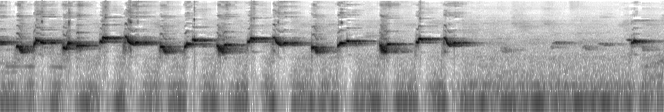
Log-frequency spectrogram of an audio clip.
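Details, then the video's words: Tame yellow-vented bulbul singing steadily, a rapid series of short bright whistled notes that step up and down in pitch, roughly three per second, fading to a pause before one last phrase; a faint low hum underneath. "burung trucukan gacor jinak"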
